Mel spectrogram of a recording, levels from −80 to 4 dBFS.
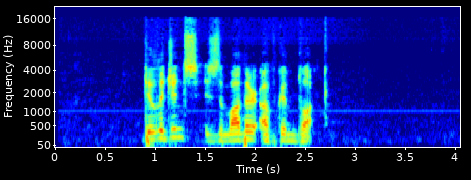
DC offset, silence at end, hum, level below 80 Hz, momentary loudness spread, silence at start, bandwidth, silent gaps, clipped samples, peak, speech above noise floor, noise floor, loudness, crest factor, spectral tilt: under 0.1%; 1.5 s; none; -48 dBFS; 7 LU; 0.9 s; 17 kHz; none; under 0.1%; -2 dBFS; 40 dB; -61 dBFS; -20 LUFS; 22 dB; -3 dB/octave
